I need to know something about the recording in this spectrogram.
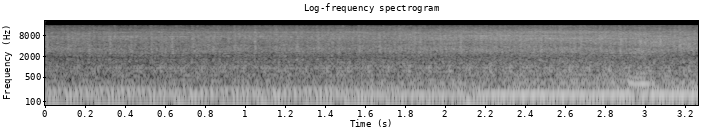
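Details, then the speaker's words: Classic Mini A-series engine with twin SU carburetors during tune-up: lumpy uneven idle that speeds up and smooths out when piston lifting pin raises the air piston, showing the mixture is too rich. "it speeds up and smooths out so right away i know it's too rich"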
